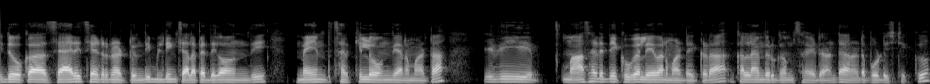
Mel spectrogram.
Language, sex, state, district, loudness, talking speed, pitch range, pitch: Telugu, male, Andhra Pradesh, Anantapur, -17 LUFS, 185 wpm, 105-115 Hz, 110 Hz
